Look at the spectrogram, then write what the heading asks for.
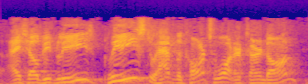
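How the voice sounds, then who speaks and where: An actor playing a self-important, easily indignant middle-aged uncle and town official in 1940s radio comedy style, pompous and sputtering. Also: male voice, a little high, very animated, moderate pace, fairly bright tone. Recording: muffled, hissy 1940s radio broadcast.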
